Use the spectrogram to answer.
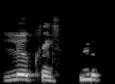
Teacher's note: Siempre pronuncio la K, pero agrego la T.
